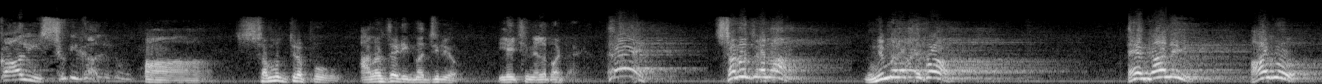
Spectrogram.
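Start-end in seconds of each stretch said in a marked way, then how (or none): 6.2-13.2 high, ringing command to the storm; commanding the sea. Retold or imitated. Jesus rebuking the sea and wind, high commanding call. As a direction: order the wind to stop, voice raised high. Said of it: "అని ఒక్కసారి అన్నాడండి".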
